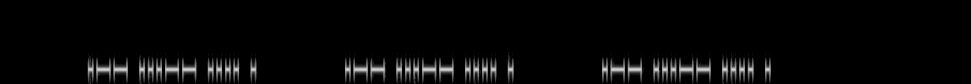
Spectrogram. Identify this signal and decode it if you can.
Morse code, heard as a keyed tone, about 28 wpm, 700 Hz. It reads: W3HE W3HE W3HE
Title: USA Call Signs - 4 Characters - Repeated 3x - 28wpm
